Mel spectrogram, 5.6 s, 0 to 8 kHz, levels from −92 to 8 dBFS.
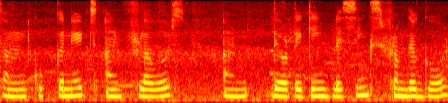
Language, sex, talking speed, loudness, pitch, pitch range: English, female, 130 wpm, -18 LUFS, 205 Hz, 195-215 Hz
